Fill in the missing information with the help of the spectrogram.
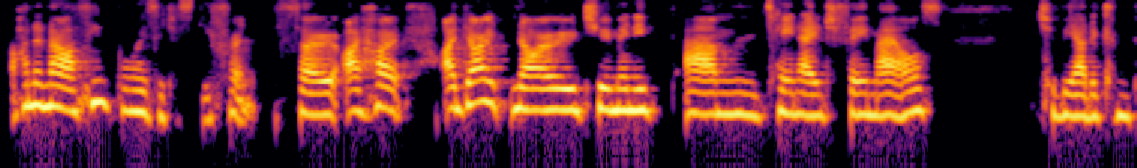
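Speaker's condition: Cleft lip and palate; speech therapy in childhood, cleft not obvious by own account

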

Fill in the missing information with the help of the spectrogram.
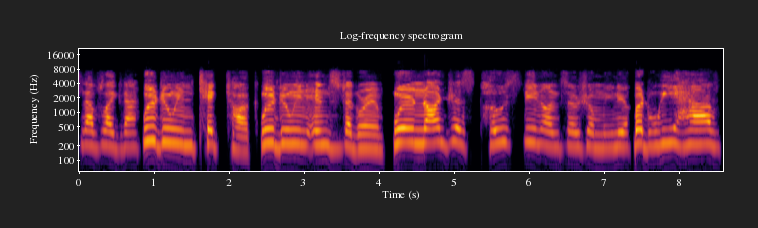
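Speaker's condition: Cerebral palsy, mild

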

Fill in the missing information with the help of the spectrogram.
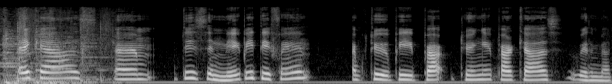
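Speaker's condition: Down syndrome; diagnosed shortly after birth

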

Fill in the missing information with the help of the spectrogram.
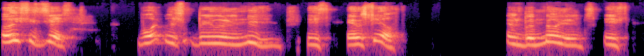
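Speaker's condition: Cerebral palsy; born not breathing

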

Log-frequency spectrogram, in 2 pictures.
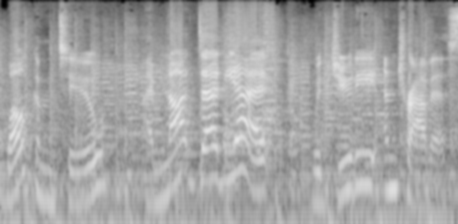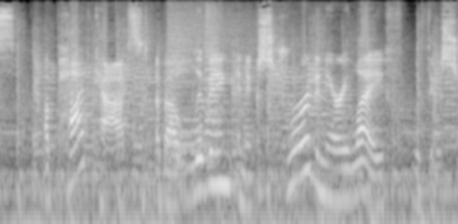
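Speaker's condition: No condition

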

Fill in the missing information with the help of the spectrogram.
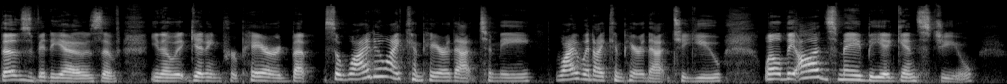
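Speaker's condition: Repaired cleft palate; roof of mouth only

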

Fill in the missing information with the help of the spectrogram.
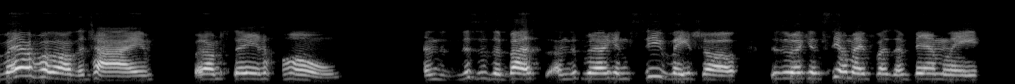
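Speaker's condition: Down syndrome

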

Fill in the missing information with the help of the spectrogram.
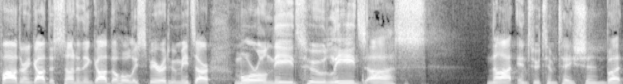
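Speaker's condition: No condition

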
